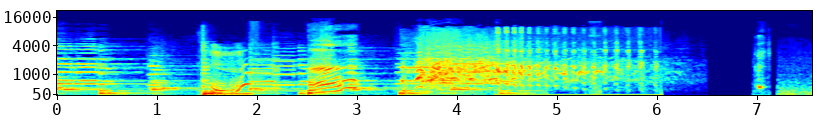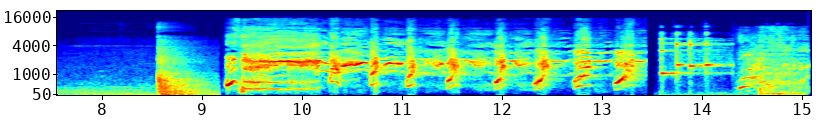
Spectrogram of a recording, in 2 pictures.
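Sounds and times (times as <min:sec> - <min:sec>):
loud laughter: 0:03.5 - 0:06.5, 0:09.3 - 0:13.5, 0:14.4 - 0:15.0.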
